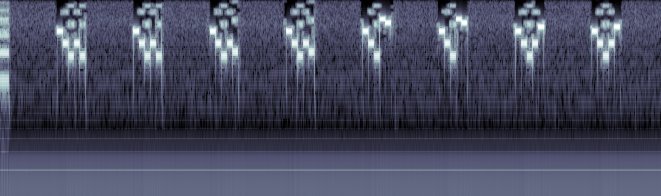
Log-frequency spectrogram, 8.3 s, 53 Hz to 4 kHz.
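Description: Five-tone selective call (ZVEI), heard as quick runs of five tones, tones of about 70 ms. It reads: 85252 85252 85253 85253 85220 85220 85259 85259
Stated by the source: ZVEI five-tone call received on SDR.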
